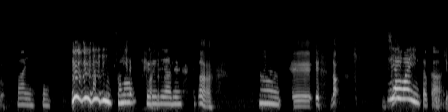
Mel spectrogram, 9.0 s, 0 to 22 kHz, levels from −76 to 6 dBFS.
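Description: From 1.78 to 2.95 s the speech sinks by up to about 40 dB, most likely speech suppressed in double talk: with both sides talking, the echo canceller could not tell this talker from the far-end echo and turned everything down. The same dips return at 3.2–3.48 s (about 25 dB), 3.95–3.99 s (about 15 dB), 5.77–5.87 s (about 40 dB) and from 8.05 s to the end. On a waveform the envelope collapses into gaps. A spectrogram shows the harmonics fading or breaking into vertical slices.

At 3.86–3.93 s a brief, faint echo leak is heard: a copy of the voice about 274 ms late, roughly 30 dB below the speech. It is likely residue that the loudspeaker side's canceller failed to remove and sent back. On a spectrogram it is a weak smear echoing earlier harmonic patterns. It barely marks the waveform.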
